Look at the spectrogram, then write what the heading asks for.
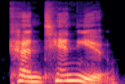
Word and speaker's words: continue: you continue okay now the first syllable is tricky pun k uh but it's not a short u it's a short o con put your dot there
